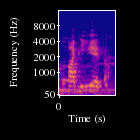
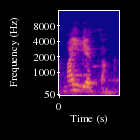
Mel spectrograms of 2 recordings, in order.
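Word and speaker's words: maglietta: Recuerda que la g y la l no las no no pronuncio maglieta, pronuncio magta. Mageta.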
